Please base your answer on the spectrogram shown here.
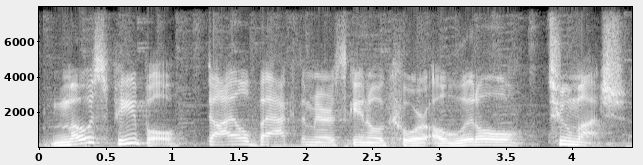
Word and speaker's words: Maraschino: It's spelled the same as the neon cherries for children, but it's by the rules of Italian pronunciation, it's maraschino.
